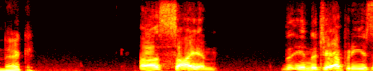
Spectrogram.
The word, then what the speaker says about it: Saiyan: What's the proper pronunciation, Nick? Saiyan. In the Japanese, it's Saiyajin.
